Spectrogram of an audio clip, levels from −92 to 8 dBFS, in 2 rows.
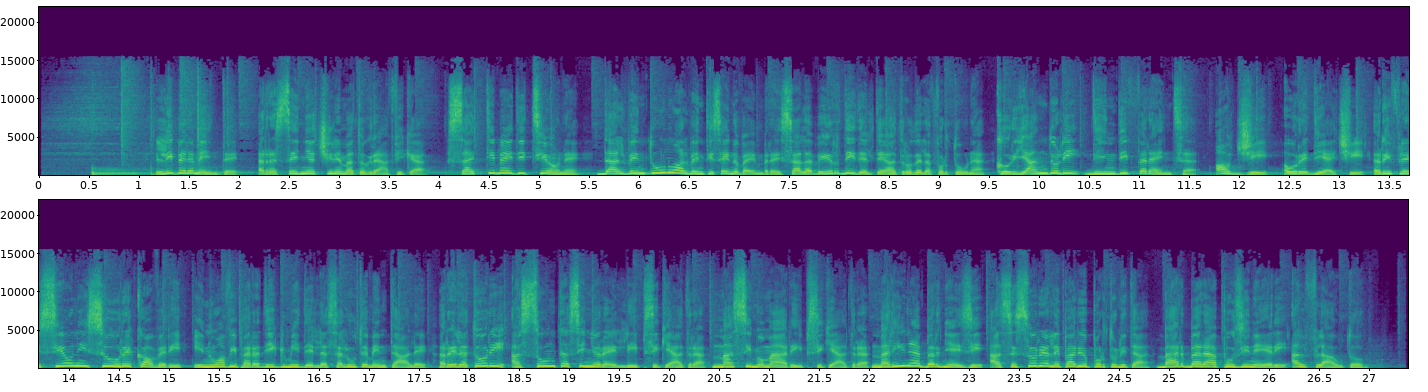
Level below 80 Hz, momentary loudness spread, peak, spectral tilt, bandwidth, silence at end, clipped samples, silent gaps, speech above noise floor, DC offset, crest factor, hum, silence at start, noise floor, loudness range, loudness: -40 dBFS; 5 LU; 0 dBFS; -4.5 dB/octave; 15.5 kHz; 0.4 s; under 0.1%; none; 26 dB; under 0.1%; 12 dB; none; 0.4 s; -38 dBFS; 2 LU; -12 LUFS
